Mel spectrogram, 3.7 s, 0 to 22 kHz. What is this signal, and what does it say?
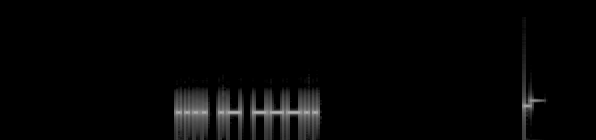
Morse code, heard as a keyed tone, about 44 wpm, 700 Hz. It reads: HA8
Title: Callsign Prefixes for Top 25 DXCC - Repeated 3x - 45wpm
